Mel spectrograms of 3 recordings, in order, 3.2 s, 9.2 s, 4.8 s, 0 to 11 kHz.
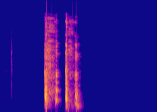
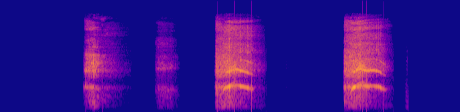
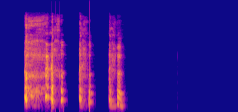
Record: {"cough_length": "3.2 s", "cough_amplitude": 15825, "cough_signal_mean_std_ratio": 0.18, "exhalation_length": "9.2 s", "exhalation_amplitude": 7411, "exhalation_signal_mean_std_ratio": 0.33, "three_cough_length": "4.8 s", "three_cough_amplitude": 16935, "three_cough_signal_mean_std_ratio": 0.27, "survey_phase": "beta (2021-08-13 to 2022-03-07)", "age": "18-44", "gender": "Male", "wearing_mask": "No", "symptom_cough_any": true, "symptom_runny_or_blocked_nose": true, "symptom_fatigue": true, "symptom_headache": true, "symptom_onset": "3 days", "smoker_status": "Prefer not to say", "respiratory_condition_asthma": false, "respiratory_condition_other": false, "recruitment_source": "Test and Trace", "submission_delay": "2 days", "covid_test_result": "Positive", "covid_test_method": "ePCR"}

